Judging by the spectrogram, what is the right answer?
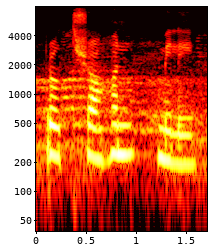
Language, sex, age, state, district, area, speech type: Punjabi, female, 30-45, Punjab, Sangrur, rural, spontaneous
